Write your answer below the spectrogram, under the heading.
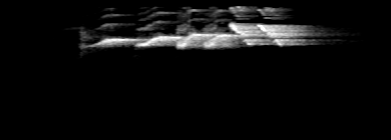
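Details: Double-collared seedeater singing tui tui zel zel style, one clean phrase of fast, high, linked whistles that rise toward the end and last about one and a half seconds, without other sounds.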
